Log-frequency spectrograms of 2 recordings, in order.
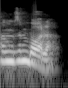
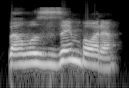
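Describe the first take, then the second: First: The linking z sound is light and natural. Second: The linking z sound is strongly exaggerated. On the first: "people just say this naturally" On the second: "I'm doing it very strong, so you can clearly hear the z sound"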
